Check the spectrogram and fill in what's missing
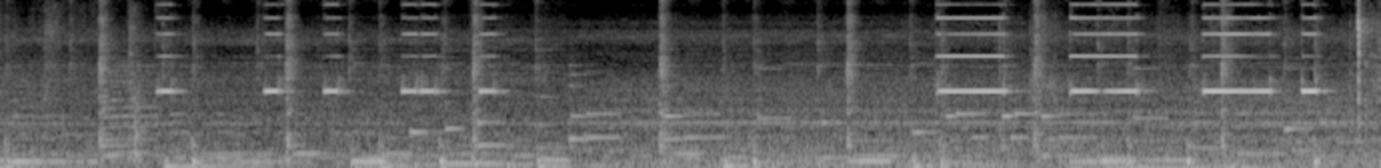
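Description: An oven being set for a plum cake gives a run of short electronic beeps and button tones at irregular intervals over a low kitchen hum, with a few soft clunks.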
